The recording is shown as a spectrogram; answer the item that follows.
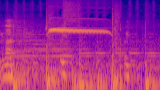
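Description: A whistle blown once in a single steady high note lasting about a second, signalling the start of a one-on-one dribble duel.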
